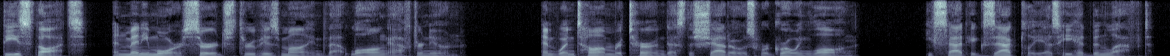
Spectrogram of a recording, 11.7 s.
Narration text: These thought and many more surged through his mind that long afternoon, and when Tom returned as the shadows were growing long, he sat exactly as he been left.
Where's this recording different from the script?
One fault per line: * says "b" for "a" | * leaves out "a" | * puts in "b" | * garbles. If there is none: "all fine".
* says "thoughts" for "thought"
* puts in "had"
